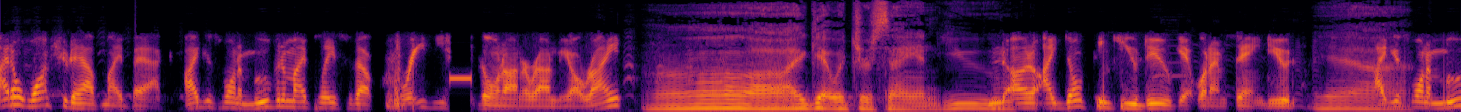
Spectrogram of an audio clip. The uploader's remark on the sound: Phone Tap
